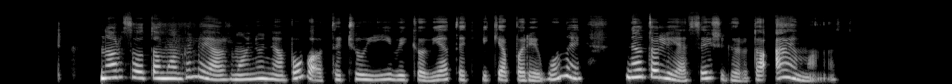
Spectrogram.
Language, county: Lithuanian, Panevėžys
